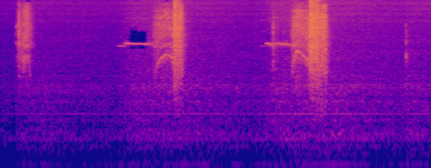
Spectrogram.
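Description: Cordless drill/driver run in two short bursts about two seconds apart, each a brief motor whine ending in a sharp whirring burst, after a small click just after the start.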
